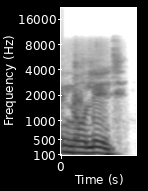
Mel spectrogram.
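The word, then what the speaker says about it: knowledge: है तो इसका मतलब होगा कि के यहां पे साइलेंट होगा। तो इसको पढ़ेंगे नॉलेज। अगला है दोस्तों अगला देखते हैं।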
